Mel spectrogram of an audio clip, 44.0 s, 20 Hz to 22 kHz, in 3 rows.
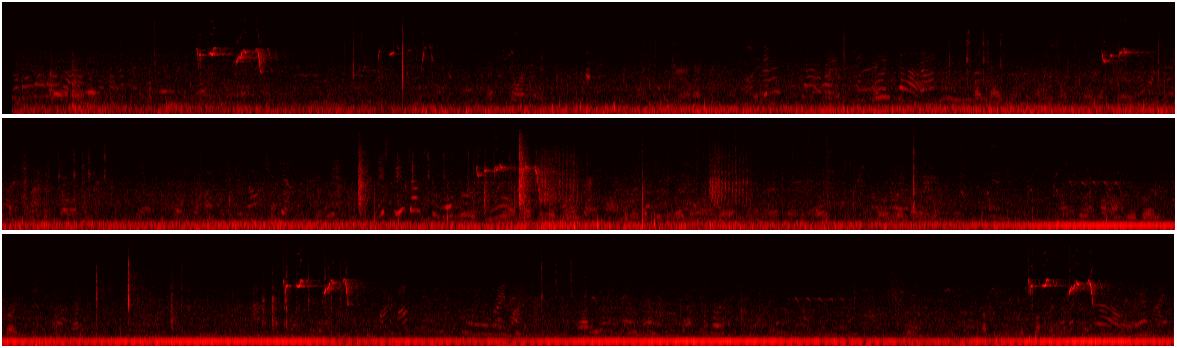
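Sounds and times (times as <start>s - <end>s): distant hoofbeats on grass: 0.2s - 43.9s
murmur of voices: 5.4s - 43.9s
hoofbeats on grass: 11.0s - 26.4s.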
